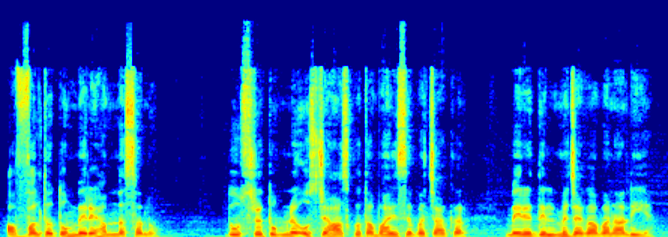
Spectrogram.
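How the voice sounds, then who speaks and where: A woman's voice: on the low side, soft background music, pitched below the performer's own voice, close to an everyday voice. Woman voicing a mocking ruthless pirate chief. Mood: cold mocking. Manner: mocking, calm, menacing. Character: cold ruthless drunk male pirate leader.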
